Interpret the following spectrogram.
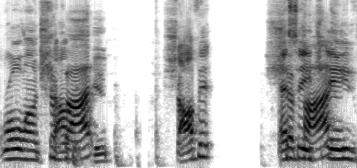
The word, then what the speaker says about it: Shavuot: Aggression, International Corgi Day, Audacity to Hope Day, Shavuot? Forgive me, my Jewish friends. I do not know how to pronounce that. Shavit? Shabbat? We don't roll on Shabbat, Shabbat? dude. Shavit? Shabbat? Shavuot.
